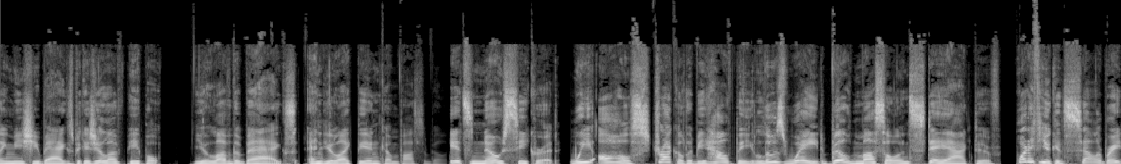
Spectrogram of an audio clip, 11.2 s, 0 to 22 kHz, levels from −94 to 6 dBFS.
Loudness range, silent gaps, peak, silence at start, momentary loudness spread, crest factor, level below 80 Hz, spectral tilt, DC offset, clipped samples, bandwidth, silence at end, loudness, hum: 2 LU; 1.62-1.66 s, 1.78-1.86 s, 5.61-5.69 s, 10.02-10.14 s; -2 dBFS; 0 s; 7 LU; 12 dB; -36 dBFS; -4 dB/octave; under 0.1%; under 0.1%; 19.5 kHz; 0 s; -14 LUFS; none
